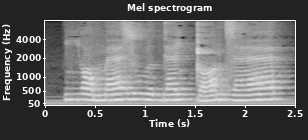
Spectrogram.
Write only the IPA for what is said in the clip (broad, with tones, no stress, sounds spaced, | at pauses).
ʎ ɒ˦˨ m æ˧˥ z u˦˨ ə̯ ɡ æ˧˥ ʎ ʈ ɒ˩˥ n z æ˧˥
